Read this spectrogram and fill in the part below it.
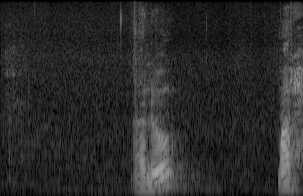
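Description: A young man speaks into a telephone.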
